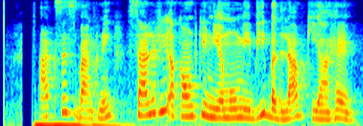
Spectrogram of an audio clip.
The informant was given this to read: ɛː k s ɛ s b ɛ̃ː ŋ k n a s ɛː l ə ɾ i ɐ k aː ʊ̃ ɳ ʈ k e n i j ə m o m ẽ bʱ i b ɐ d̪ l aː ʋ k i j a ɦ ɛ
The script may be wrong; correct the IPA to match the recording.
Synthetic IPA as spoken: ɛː k s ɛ s b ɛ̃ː ŋ k n e s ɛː l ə ɾ i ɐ k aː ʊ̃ ɳ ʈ k e n i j ə m õ m ẽ bʱ i b ɐ d̪ l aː ʋ k i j a ɦ ɛː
